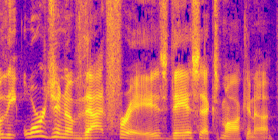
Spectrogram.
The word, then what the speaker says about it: Deus Ex Machina: And it's pronounced Deus Ex Machina. And Deus Ex Machina is a Latin phrase, and it was derived from, it literally means, if you want to go to the next slide there, yeah, oh, thanks, Tyson.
